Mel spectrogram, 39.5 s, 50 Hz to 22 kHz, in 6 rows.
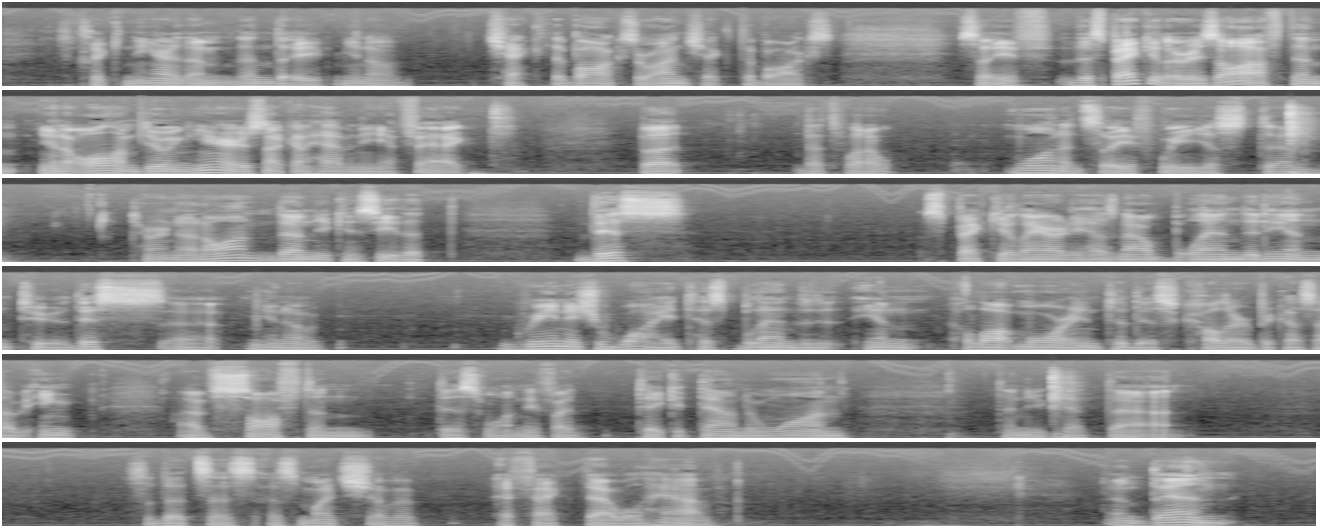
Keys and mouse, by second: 11.7 middle click, 11.9 click, 12.1 middle click, 13.2 F12, 28.7 click, 28.9 click, 30.4-39.4 drag.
